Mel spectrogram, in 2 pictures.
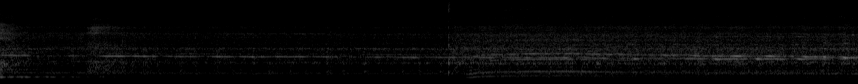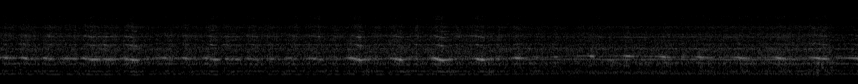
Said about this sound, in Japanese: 改造手術。ほら、あなたが欲しいのはこの音。ドリル、くるくるくるくる、キュイキュイ。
